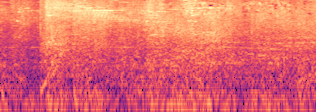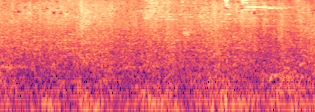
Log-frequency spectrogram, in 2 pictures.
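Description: Video game spell effects whoosh and crackle during a fast battle.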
